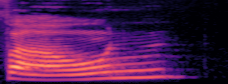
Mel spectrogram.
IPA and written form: foʊn (PHONE)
